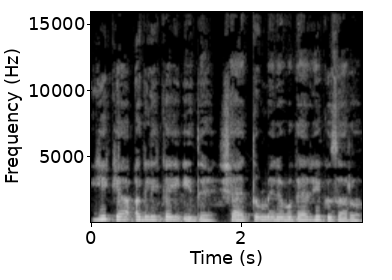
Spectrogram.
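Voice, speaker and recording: A woman narrator voicing a young male soldier far from home, speaking gravely and haltingly. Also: sits high, flat delivery, a little mellow, a little hiss or hum, close to an everyday voice. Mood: grave, sorrowful.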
